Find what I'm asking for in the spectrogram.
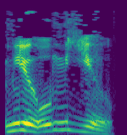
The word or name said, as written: Miu Miu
